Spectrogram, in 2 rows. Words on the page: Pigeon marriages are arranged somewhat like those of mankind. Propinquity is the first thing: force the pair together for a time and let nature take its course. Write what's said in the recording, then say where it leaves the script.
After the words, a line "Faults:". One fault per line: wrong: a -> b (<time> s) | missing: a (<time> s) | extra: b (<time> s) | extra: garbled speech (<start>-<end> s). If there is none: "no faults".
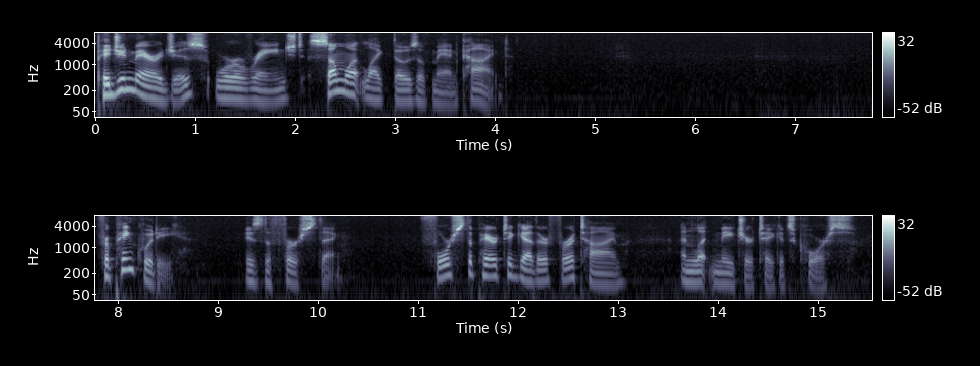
Pigeon marriages were arranged somewhat like those of mankind. Propinquity is the first thing: force the pair together for a time and let nature take its course.
Faults:
wrong: are -> were (1.2 s)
